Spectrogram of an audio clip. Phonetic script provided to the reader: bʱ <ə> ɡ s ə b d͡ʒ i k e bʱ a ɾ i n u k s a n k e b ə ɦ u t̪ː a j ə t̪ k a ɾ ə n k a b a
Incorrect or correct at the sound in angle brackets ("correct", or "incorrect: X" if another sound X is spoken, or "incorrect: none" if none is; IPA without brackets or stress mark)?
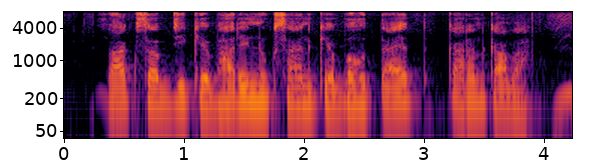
incorrect: a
